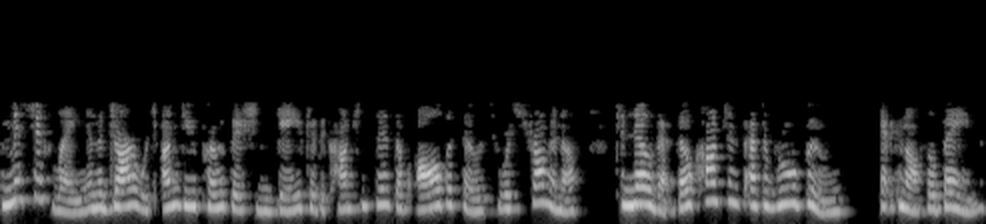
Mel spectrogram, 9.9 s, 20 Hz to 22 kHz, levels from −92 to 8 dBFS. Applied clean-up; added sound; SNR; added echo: none; none; none; none.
